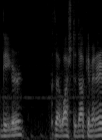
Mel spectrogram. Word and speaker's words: Giger: kept saying Giger, maybe the German way of saying it or Austrian or something, but I've been saying Geer too long.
